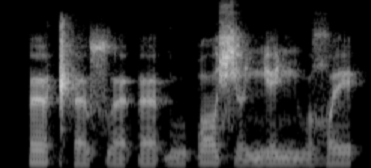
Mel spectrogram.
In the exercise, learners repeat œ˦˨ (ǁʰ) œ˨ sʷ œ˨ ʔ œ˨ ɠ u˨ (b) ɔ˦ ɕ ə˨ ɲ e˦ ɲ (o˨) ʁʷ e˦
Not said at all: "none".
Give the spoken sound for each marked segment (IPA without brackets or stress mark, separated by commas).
ǁʰ, ɓ, u˨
